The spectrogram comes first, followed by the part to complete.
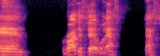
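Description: With an Alabama accent, a man speaks at a moderate pace in a bright, sharp tone and a fairly high pitch. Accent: Southern US (Alabama). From US South, Mobile, Alabama. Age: 40s. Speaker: retired NFL offensive lineman. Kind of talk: casual interview. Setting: video call.

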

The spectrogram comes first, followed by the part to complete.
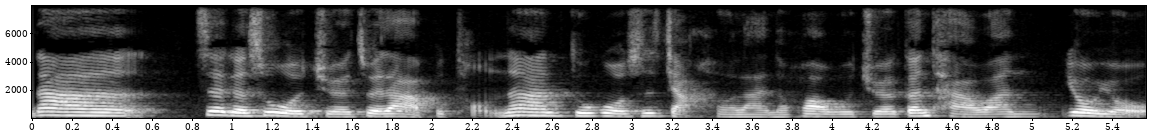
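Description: Against a quiet background, a woman at medium pitch talks at a moderate pace with hardly any pauses and ordinary pitch variation. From Taiwan. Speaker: supply chain professional, former master's student. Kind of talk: interview. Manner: halting, many fillers.

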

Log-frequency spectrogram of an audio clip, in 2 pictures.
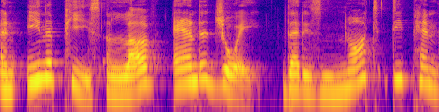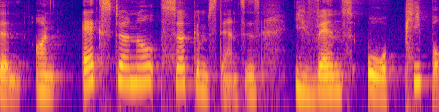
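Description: On a very clean recording with a silent background, a woman speaks at a very slow pace in a medium, dark and mellow voice with very wide pitch swings. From Zimbabwe. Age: 50s. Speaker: mindset mentor and speaker. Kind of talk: casual interview chat.

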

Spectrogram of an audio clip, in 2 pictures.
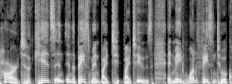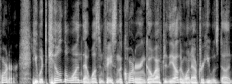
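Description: Speaking at a fairly quick pace, a man with a fairly high pitch and ordinary pitch variation shows vocal fry, his loudness very even and the sound dry and close with no echo. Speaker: horror movie podcast host. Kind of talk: casual chat. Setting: live recording on Discord. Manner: fast; animated.

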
